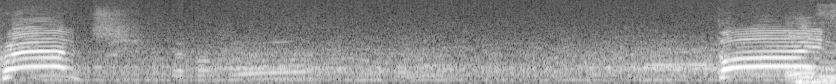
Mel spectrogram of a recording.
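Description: Two short, drawn-out shouted calls from a voice, one at the start and one near the end, each rising and then falling in pitch, with faint background noise between them.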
